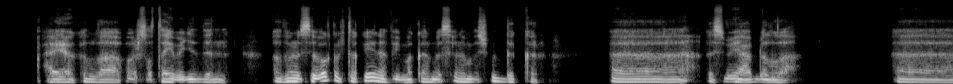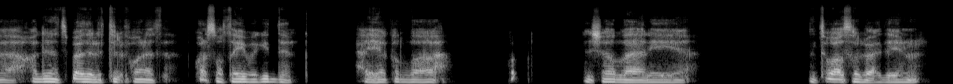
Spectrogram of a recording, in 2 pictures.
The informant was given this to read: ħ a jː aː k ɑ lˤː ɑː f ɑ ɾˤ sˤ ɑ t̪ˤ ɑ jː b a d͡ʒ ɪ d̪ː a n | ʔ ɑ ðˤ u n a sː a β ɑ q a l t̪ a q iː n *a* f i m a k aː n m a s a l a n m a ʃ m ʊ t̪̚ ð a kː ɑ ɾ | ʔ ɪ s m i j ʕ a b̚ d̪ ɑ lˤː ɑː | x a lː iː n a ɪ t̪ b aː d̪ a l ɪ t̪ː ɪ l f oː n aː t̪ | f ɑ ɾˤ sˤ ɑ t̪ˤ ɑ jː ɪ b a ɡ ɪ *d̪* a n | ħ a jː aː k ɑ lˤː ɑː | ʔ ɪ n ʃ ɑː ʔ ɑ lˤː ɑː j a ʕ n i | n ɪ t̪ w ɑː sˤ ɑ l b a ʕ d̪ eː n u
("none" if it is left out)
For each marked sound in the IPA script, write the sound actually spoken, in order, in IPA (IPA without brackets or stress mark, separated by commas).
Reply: a, d̪ː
